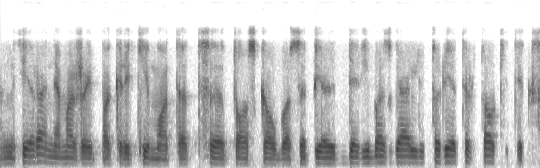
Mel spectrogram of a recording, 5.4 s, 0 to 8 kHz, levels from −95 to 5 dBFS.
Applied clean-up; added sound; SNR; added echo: none; none; none; none.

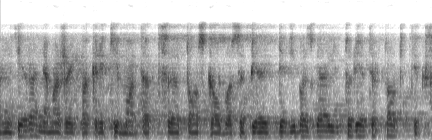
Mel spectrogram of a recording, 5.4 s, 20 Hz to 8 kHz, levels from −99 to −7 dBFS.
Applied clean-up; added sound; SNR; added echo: none; none; none; reverberation time 1.7 s.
